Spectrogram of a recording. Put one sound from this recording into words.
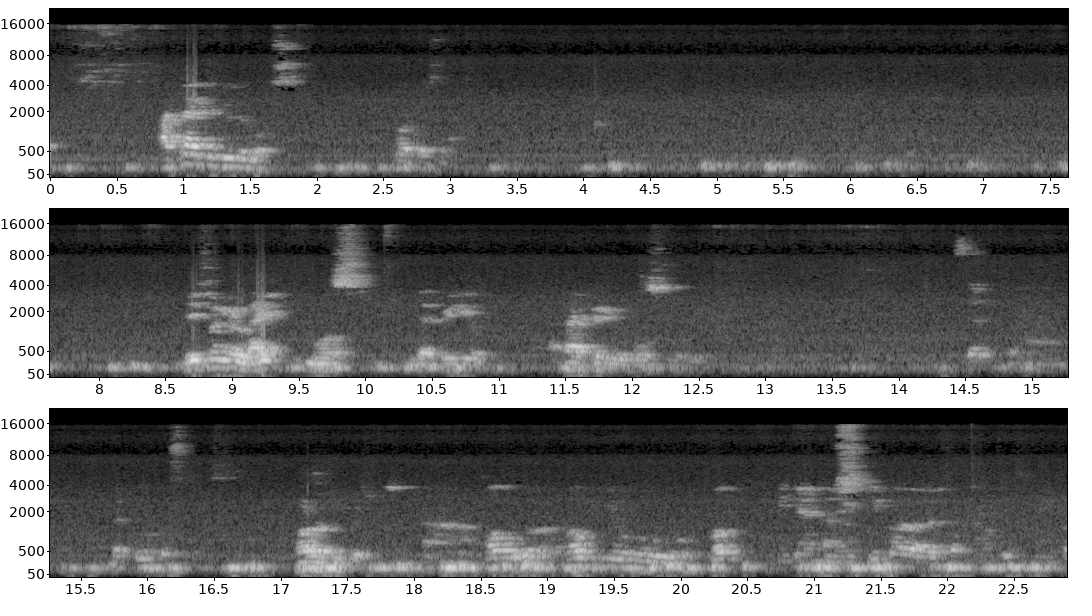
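A boy speaks with many pauses.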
